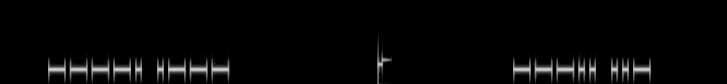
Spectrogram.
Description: Morse code, heard as a keyed tone, about 22 wpm, 700 Hz. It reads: 9 J 8 U
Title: Single-Letter Single-Number 22wpm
